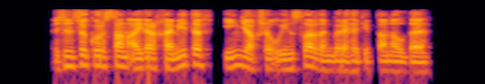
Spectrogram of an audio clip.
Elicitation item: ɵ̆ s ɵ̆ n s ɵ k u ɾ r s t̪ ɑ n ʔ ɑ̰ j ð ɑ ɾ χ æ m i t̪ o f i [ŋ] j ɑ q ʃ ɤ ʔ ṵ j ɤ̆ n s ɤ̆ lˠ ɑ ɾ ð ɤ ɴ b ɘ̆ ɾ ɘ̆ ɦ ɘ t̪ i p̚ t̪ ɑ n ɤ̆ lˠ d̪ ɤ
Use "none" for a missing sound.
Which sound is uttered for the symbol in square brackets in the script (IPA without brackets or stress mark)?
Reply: ŋ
